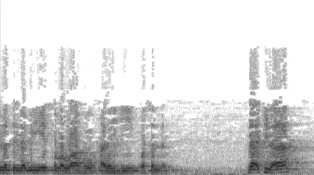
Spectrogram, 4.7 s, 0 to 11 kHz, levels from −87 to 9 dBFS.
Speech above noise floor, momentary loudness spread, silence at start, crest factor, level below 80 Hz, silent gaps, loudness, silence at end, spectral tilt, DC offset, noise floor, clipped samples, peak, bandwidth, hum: 24 dB; 8 LU; 0 s; 12 dB; -44 dBFS; none; -14 LUFS; 0.1 s; -7.5 dB/octave; under 0.1%; -37 dBFS; under 0.1%; -4 dBFS; 8 kHz; none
